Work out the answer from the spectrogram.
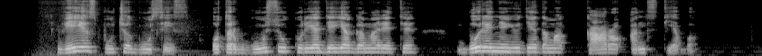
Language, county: Lithuanian, Kaunas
